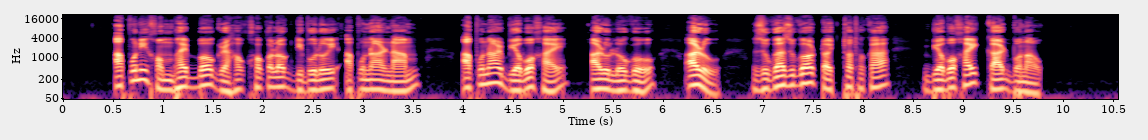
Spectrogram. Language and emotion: Assamese, neutral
